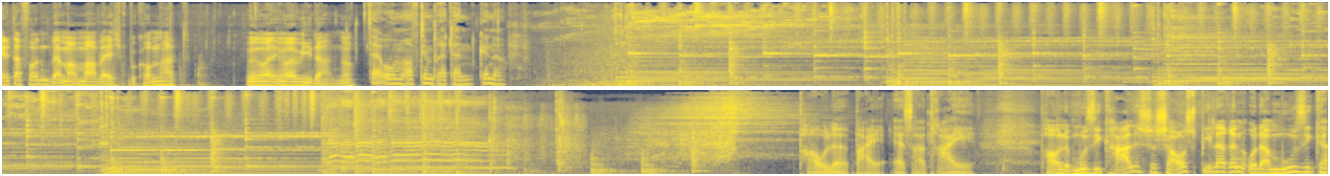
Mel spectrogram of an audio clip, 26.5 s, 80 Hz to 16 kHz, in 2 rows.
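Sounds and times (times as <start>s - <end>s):
speech: 0.0s - 5.3s, 6.2s - 6.6s, 21.6s - 26.5s
song with steady rhythmic beat and melodic tones: 5.4s - 21.2s.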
